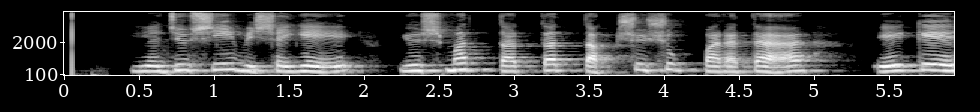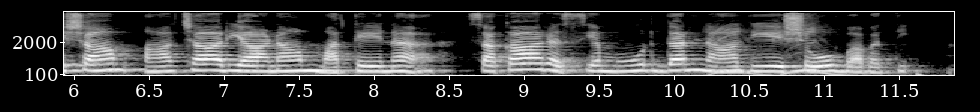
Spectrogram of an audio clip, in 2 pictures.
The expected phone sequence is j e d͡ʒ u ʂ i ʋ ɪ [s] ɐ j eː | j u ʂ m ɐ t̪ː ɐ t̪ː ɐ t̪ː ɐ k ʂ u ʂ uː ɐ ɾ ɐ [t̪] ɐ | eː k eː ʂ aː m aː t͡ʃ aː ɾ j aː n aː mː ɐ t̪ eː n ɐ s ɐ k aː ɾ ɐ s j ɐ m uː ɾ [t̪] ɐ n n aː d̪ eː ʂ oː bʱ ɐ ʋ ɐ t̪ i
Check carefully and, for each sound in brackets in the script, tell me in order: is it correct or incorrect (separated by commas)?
incorrect, correct, incorrect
